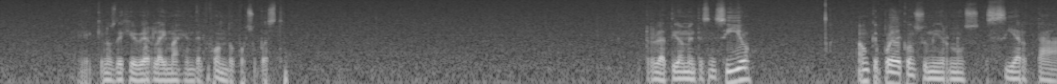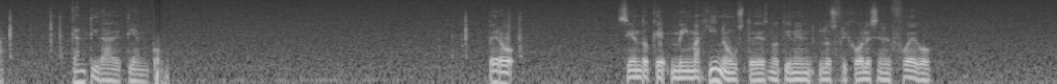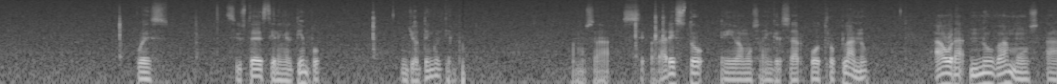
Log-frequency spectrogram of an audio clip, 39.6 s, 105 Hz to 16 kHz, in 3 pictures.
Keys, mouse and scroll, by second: 0.0 right click, 0.9-2.2 drag, 3.0 right click, 3.7-5.4 drag, 5.9-7.7 drag, 8.1-9.4 drag, 10.0 right click, 10.8-12.8 drag, 13.9 ctrl+r, 14.4 ctrl+click, 15.0 click, 15.7 right click, 16.3-18.6 drag, 19.7 ctrl+r, 20.2 ctrl+click, 21.1 click, 21.9 right click, 22.6 click, 24.2 right click, 24.7-26.6 drag, 28.3 shift+middle click, 34.7 shift+a, 36.1 click, 38.5-39.6 drag.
